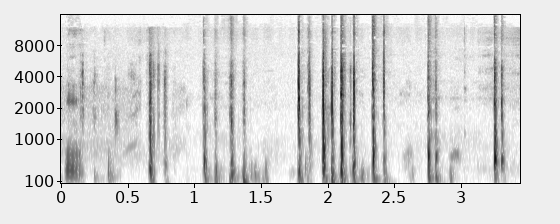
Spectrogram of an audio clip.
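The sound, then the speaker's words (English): Irregular clicking of computer keys being typed, fairly loud, in quick uneven bursts, with a brief voice-like sound at the very start, heard over a call in place of a participant's voice as he moved his mouth. “Bro was moving his mouth, and I heard the keys typing.”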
